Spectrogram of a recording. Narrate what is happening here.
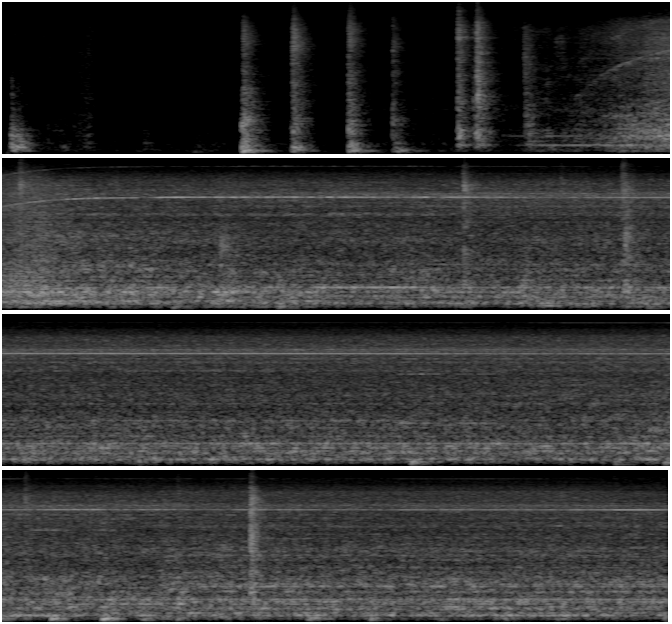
I plug my vaccum cleaner in and vacuum a bit. While vacuuming my phone is ringing twice (silent ringing compared to overarching vacuum sound).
